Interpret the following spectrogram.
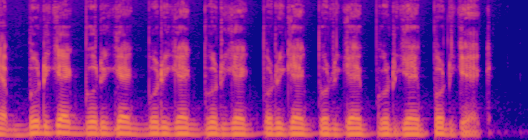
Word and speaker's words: Buttigieg: It's Buttigieg, but I like saying Buttigieg, and I know that's wrong. Do it. We all say it, Buttigieg, Buttigieg, Buttigieg, Buttigieg, Buttigieg, Buttigieg, Buttigieg, Buttigieg.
